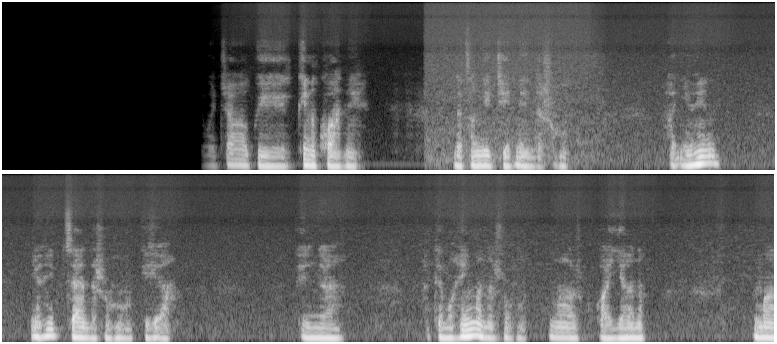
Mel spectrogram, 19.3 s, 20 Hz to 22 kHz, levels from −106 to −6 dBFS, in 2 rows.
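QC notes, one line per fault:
5.26–7.49 s, noise suppressor catching up: background noise jumps around 5.5 s. Suppression lags, so noise comes through with less reduction, then sinks about 9 dB over 2.23 s.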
